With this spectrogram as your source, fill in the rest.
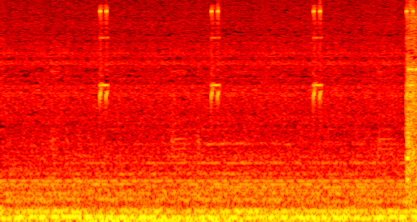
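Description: Keypad buttons beep one at a time as a code is entered.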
